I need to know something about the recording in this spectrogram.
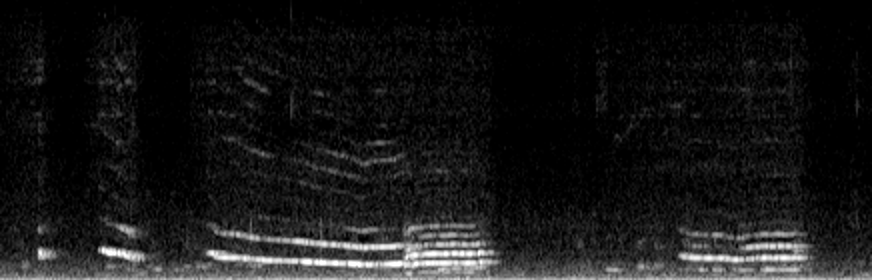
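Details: Pet dog begging for meat in the morning with high, piping whines: short rising yelps, then a long tone sliding gently downward for about three seconds, later a shorter wavering cry, over a low steady indoor hum.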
